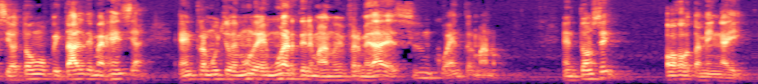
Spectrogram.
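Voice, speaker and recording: A deliverance preacher teaches informally and conversationally, often repeating himself, restarting frequently and calling his listeners brother. His voice is on the low side and a bit bright, with a little hiss or hum.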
